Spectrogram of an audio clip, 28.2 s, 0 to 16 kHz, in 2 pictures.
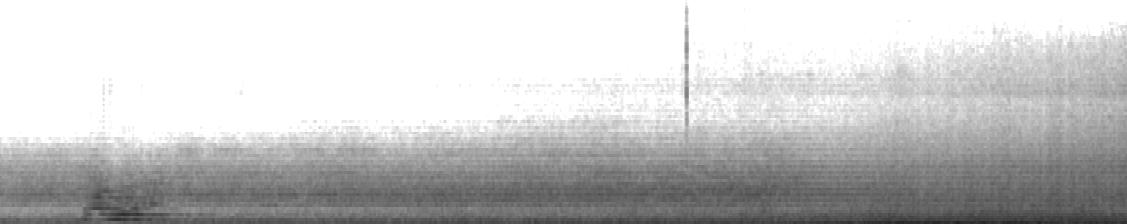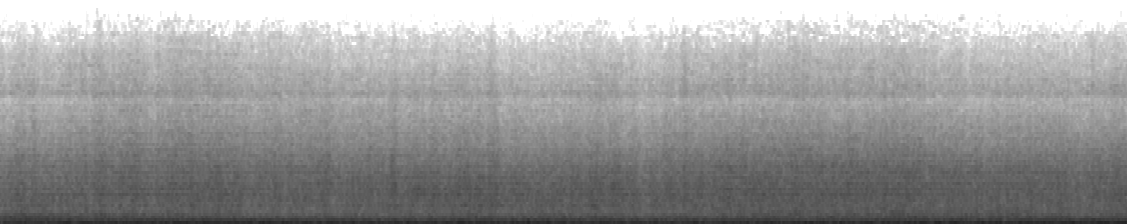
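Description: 060-EA (LE 5100 kW) electric locomotive giving one short horn blast about a second in, then humming steadily and growing louder as it approaches. From about ten seconds in, the loud steady rumble of the locomotive and a long rake of tank wagons rolling past on the rails.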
